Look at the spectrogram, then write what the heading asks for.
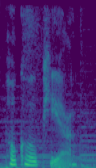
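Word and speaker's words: Pokopia: But thank you so much for letting me know that it's like Utopia, so Pocopia.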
